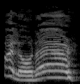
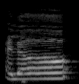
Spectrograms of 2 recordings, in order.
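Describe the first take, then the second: First: Put-on very high, loud Australian accent; mock Australian accent. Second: Very high, loud Australian hello; mock Australian accent. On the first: Comic doing a hammed-up Australian greeting. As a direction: chirp it like a hammed-up Aussie. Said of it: "Scottish one". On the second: Comic repeating the hammed-up Australian hello. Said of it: "That's Australia, isn't it".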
